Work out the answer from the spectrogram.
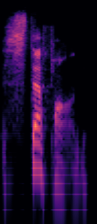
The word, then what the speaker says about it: Steffan: Actually, it's Steffan. That's Steffan. more right. Steffan is right.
